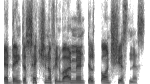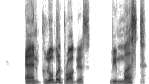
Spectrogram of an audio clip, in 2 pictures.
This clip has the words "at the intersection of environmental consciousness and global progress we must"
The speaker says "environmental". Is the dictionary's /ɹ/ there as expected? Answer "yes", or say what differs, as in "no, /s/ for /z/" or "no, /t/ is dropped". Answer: yes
